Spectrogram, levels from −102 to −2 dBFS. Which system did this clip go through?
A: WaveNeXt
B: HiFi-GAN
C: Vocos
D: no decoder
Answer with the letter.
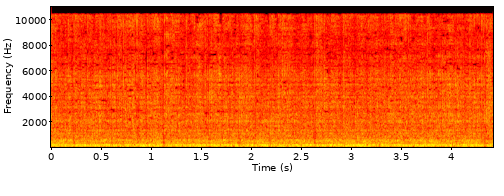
D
